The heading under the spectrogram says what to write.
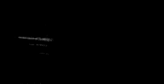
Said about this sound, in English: damn, that fucking bird's loud. Could you pick a different tree, bird, please?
